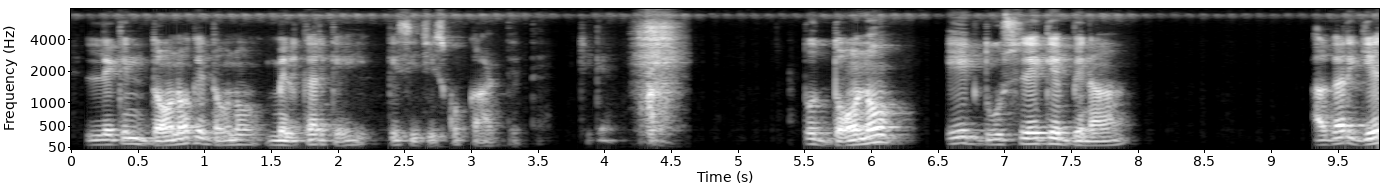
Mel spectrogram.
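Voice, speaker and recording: A man with a very low, gravelly voice works slowly through a grammar lesson, repeating each point and checking that the listener follows. The sound is dull and lo-fi, with a noticeable room echo. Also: mellow. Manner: patient, repetitive explaining with frequent "ठीक है" check-ins. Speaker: English teacher.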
